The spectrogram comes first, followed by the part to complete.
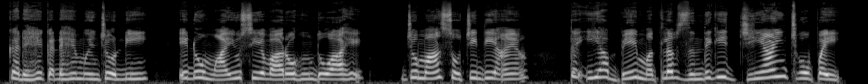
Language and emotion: Sindhi, sad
